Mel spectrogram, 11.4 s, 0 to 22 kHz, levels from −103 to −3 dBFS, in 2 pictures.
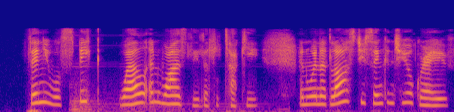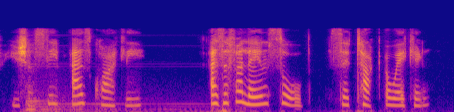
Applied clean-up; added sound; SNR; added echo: neural separator model SepFormer DNS4.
